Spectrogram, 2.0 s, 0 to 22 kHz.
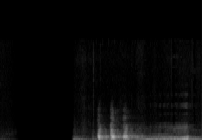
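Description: JBL Charge 3 portable speaker's power-on sound: a gliding electronic tone lasting about a second, starting under a second in. A low hum starts near the end.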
